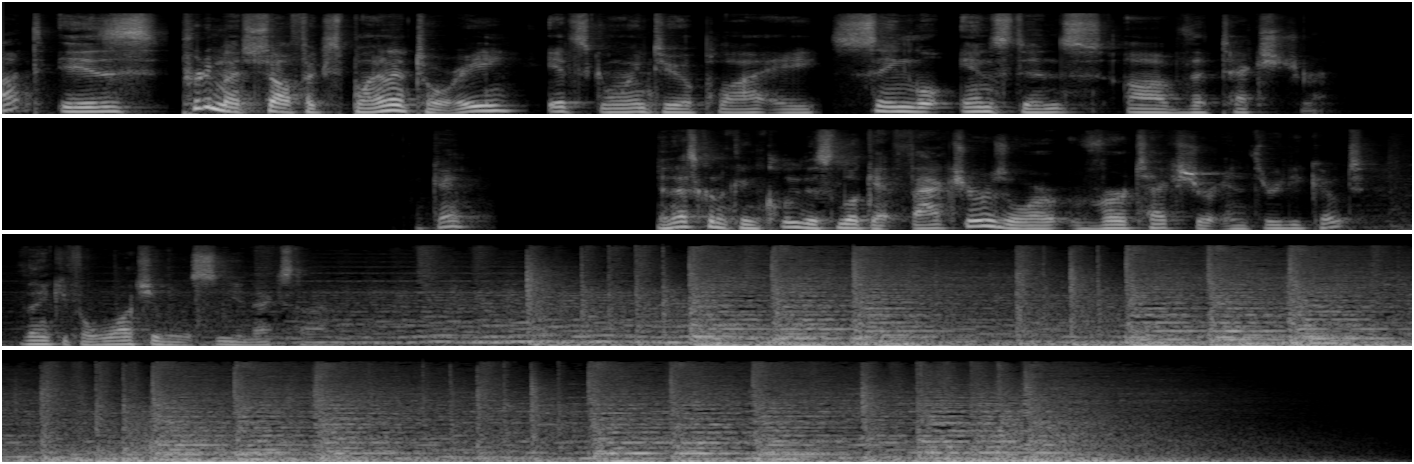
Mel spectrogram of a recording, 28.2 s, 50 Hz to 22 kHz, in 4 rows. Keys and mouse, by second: 3.3 click, 4.8 click, 5.1 right click, 6.7 right click, 8.6 click.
